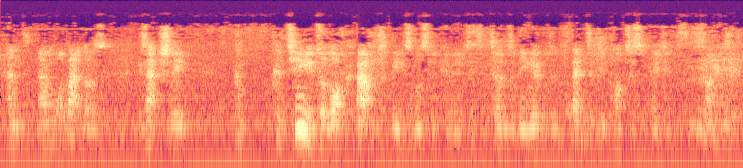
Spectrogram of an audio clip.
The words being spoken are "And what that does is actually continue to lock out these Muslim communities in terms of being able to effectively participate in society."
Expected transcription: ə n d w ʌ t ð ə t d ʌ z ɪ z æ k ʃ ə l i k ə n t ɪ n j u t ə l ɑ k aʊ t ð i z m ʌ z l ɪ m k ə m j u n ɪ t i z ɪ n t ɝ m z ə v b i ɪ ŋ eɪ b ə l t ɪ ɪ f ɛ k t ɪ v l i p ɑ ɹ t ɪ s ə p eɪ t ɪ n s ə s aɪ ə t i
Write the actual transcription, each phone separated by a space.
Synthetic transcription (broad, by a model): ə n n w ʌ t ð ə t d ʌ z ɪ z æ k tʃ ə l i k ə n t ɪ n j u t ə l ɑ k aʊ t ð i z m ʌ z l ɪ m k ə m j u n ɪ t i z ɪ n t ɝ m z ə v b i ɪ ŋ eɪ b ə l t ɪ ɪ f ɛ k t ɪ v l i p ɑ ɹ t ɪ s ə p eɪ t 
